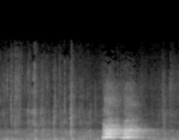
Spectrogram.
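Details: Vizslas chasing a laser pointer in a California backyard at dusk; after soft rustling and light footfalls, one dog gives two short, harsh, voiced barks in quick succession, then quiet returns.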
